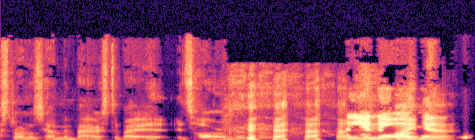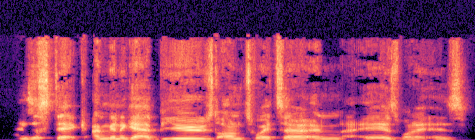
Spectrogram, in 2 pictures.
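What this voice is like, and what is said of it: Mixed American, Yorkshire and Midlands accent. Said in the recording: “It sounds awful. It's gone completely Yank, kind of Yorkshire, kind of Midlands”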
